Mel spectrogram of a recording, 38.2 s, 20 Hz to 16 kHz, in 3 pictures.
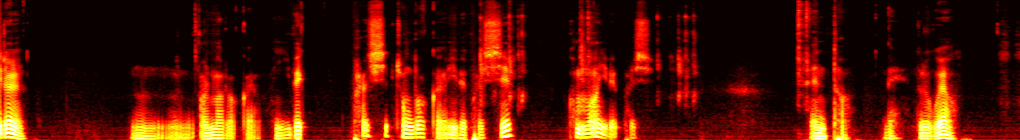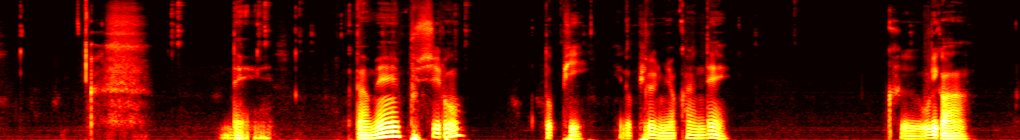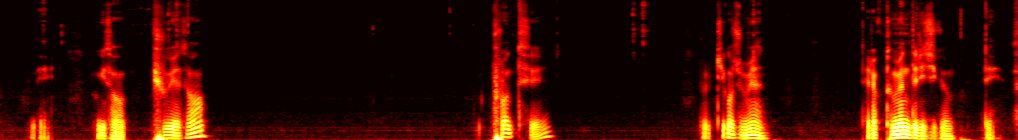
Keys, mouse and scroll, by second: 5.6-8.8 typing, 9.8 Return, 17.6 p.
